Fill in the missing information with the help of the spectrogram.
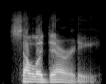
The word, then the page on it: solidarity: American English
